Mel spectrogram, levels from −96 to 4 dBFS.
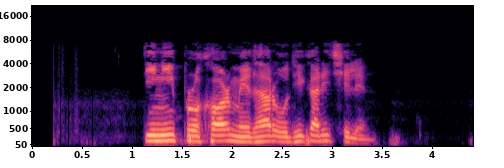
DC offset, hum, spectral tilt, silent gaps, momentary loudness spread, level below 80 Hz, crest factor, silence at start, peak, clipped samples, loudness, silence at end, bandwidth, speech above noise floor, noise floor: under 0.1%; none; -7 dB/octave; none; 11 LU; -52 dBFS; 16 dB; 1.15 s; -2 dBFS; under 0.1%; -16 LUFS; 1 s; 7.4 kHz; 62 dB; -77 dBFS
